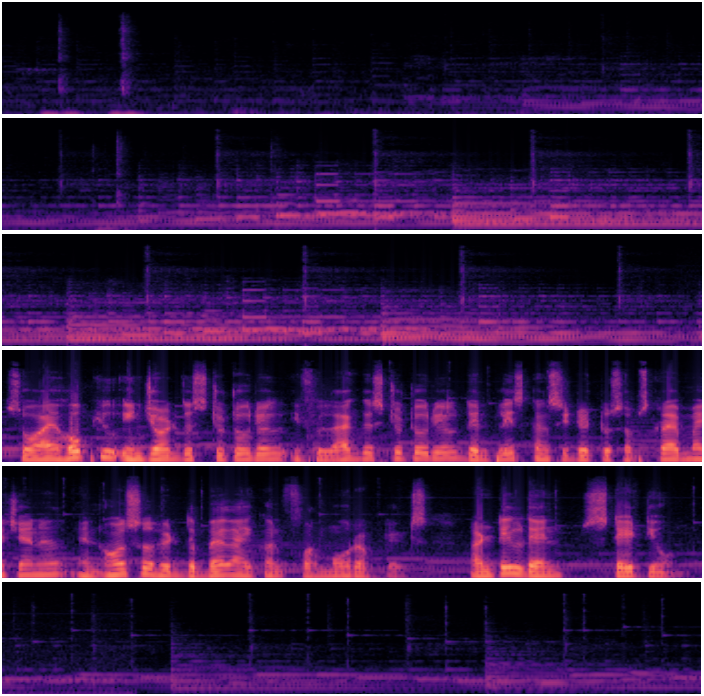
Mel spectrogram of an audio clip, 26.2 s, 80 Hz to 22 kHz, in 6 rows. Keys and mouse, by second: 0.2 space, 4.9 space.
